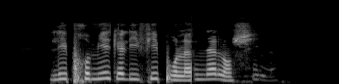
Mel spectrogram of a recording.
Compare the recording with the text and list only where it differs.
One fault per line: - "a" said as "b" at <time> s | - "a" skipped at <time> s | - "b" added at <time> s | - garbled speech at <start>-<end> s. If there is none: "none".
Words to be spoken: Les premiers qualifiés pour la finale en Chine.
none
